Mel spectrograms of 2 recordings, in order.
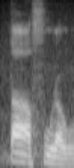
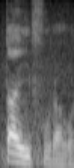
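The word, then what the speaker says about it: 大夫: 그 중국어로 하면은 앞에 벗을 하는 대부 이것은 그냥 따후라고 그러는데 의사라고 이야기할 때는 따이라고 그래요. 저 발음이 좀 다릅니다.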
